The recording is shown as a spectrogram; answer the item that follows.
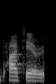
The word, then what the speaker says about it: pater: It's interesting that mater has a long A in it, but pater, actually, the A in pater is short.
